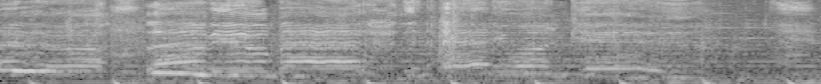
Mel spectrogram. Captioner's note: crying and heavy breathing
